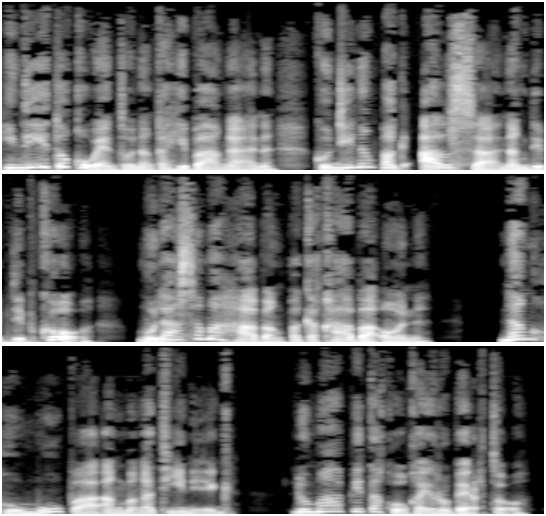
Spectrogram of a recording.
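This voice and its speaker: A woman's voice: lowish voice, very animated, normal speed, no echo, studio quality. A woman with a Filipino accent narrating a scripted first-person drama in an earnest, emotive way.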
